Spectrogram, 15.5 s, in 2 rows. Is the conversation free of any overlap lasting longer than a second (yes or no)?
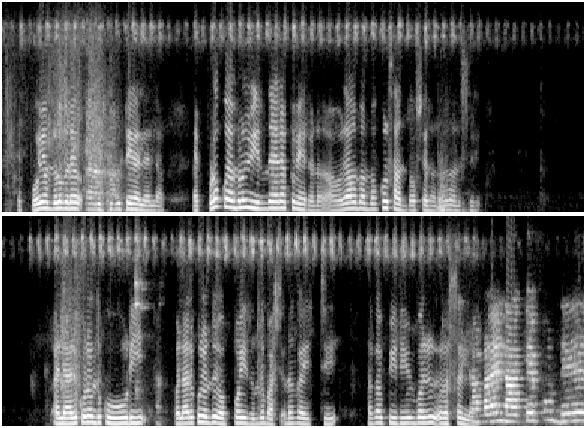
yes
